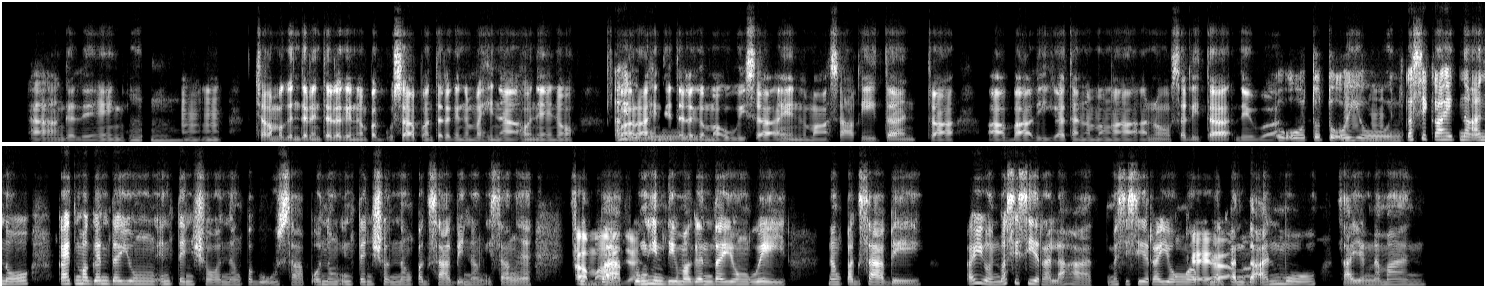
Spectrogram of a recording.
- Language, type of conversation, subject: Filipino, podcast, Paano ka nagbibigay ng puna nang hindi nasasaktan ang loob ng kausap?
- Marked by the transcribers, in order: tapping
